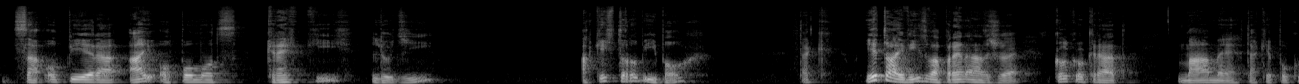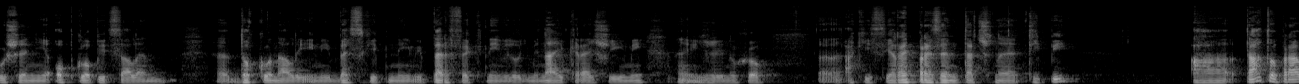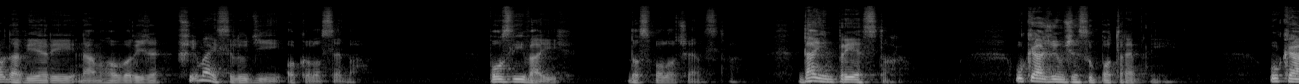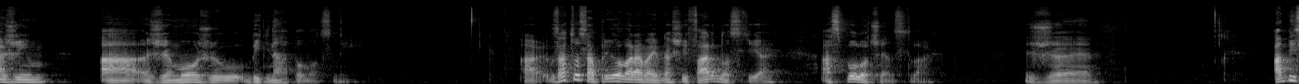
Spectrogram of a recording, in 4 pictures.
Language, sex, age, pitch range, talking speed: Slovak, male, 40-59, 85-110 Hz, 90 wpm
